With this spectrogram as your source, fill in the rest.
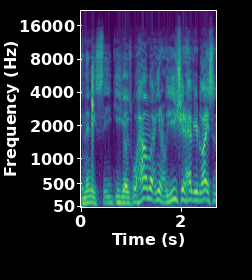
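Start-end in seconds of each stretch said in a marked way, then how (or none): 1.0-2.7 pitched-up, shouted, yelling cop voice. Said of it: "he's yelling at me".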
